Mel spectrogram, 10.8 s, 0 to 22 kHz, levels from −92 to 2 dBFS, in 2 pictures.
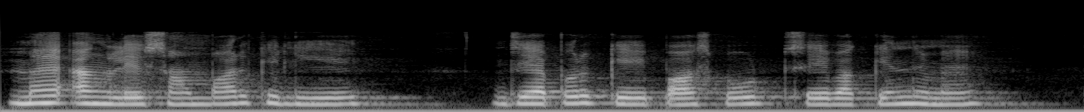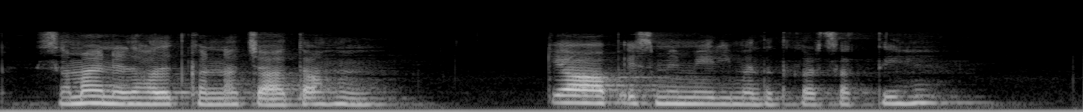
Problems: none marked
